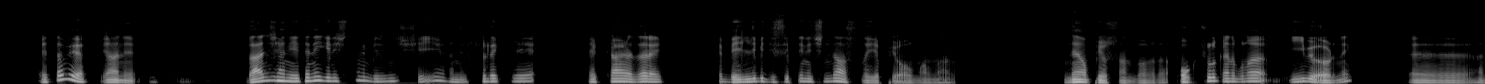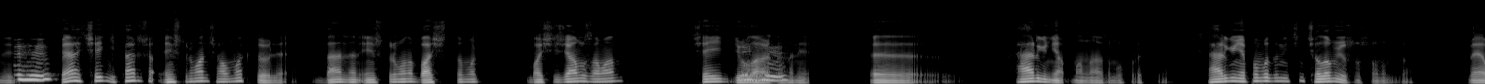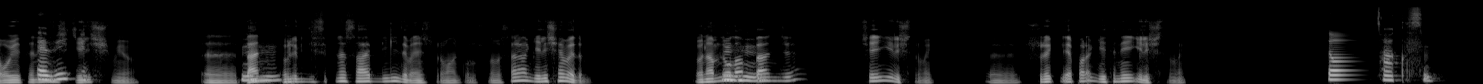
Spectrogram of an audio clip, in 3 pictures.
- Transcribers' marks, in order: unintelligible speech; other background noise; tapping; distorted speech
- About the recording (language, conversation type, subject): Turkish, unstructured, Gelecekte hangi yeni yetenekleri öğrenmek istiyorsunuz?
